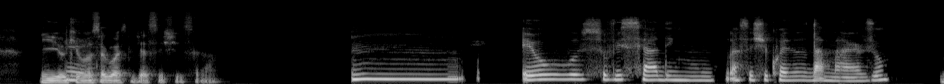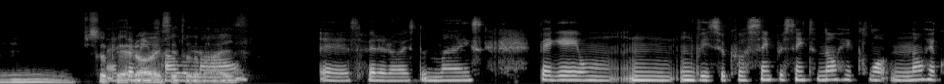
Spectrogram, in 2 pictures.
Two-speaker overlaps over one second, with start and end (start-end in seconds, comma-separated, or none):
10.5-11.8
